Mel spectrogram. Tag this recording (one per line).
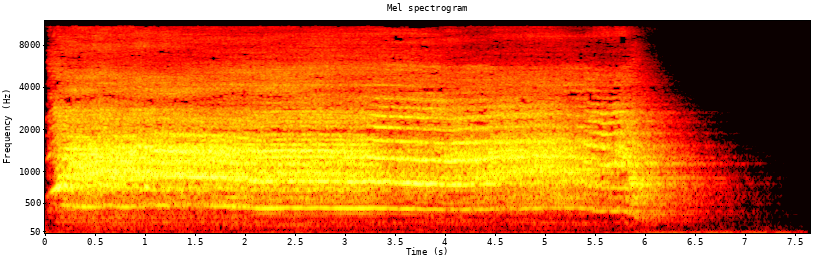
agony
bronius
cry
dungeon
fear
human
jorick
male
pain
reverb
schrill
screak
scream
screech
shriek
squall
squeal
torment
yell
